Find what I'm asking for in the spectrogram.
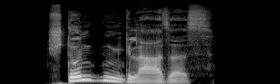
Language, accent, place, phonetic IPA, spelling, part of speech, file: German, Germany, Berlin, [ˈʃtʊndn̩ˌɡlaːzəs], Stundenglases, noun, De-Stundenglases.ogg
- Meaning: genitive singular of Stundenglas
